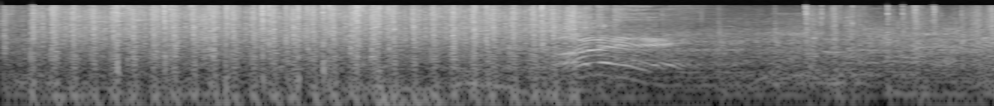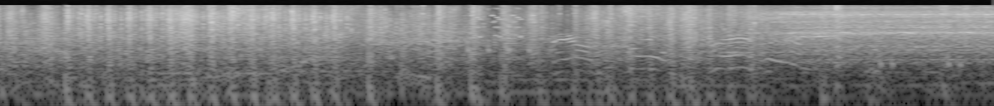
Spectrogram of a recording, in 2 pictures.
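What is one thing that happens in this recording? Zombies snarl and shriek.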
